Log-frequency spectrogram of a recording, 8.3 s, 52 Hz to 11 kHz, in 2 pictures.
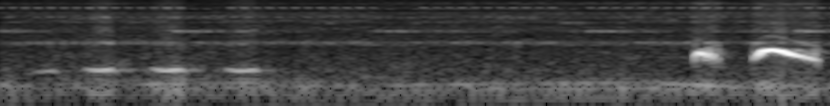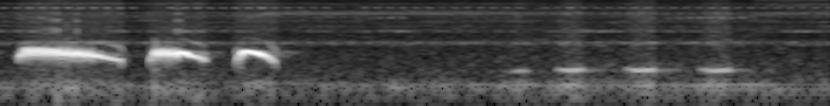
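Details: Spotted dove, kuk 3 call style: soft, low, paired coos, then a loud five-note phrase of arched coos with a long middle note, then soft low coos again.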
